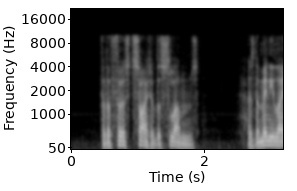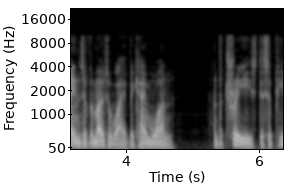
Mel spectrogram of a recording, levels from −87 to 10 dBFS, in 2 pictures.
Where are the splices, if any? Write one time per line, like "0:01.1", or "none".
none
